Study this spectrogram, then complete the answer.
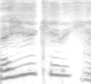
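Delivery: soft, sweet coaxing "Here, kitty, kitty"; gentle coaxing. Shown as a demonstration. Teaching women to leave slyly, gentle coaxing. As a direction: lure the cat in quietly. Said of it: "You being gentle".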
